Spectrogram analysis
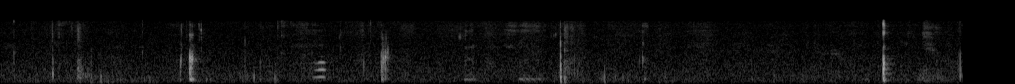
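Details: Quiet room with a few brief, sharp catching sounds at irregular intervals; hiccups described as the cutest ever.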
